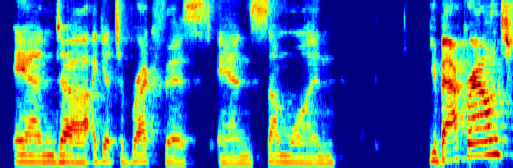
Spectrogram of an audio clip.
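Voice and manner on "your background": mock, very high, raised, accusing challenging tone. Retelling how someone at breakfast questioned him: imitating an accusatory question. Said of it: "Very accusatory".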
